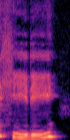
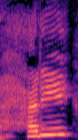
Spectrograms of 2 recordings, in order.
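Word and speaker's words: Headey: It was written and directed by Ol Parker and it stars Piper Parabo, Lena Heedy, who you might also think is Lena Hedi.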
